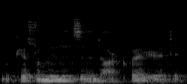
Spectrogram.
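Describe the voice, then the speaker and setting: A loud, big-voiced man hosting a casual, playful unboxing of earphones. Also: rumbling low, level tone, racing, creaky. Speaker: headphone reviewer. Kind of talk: casual unboxing first impressions.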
